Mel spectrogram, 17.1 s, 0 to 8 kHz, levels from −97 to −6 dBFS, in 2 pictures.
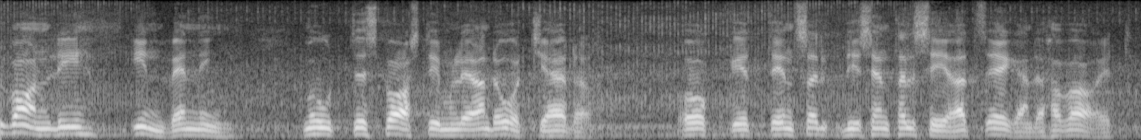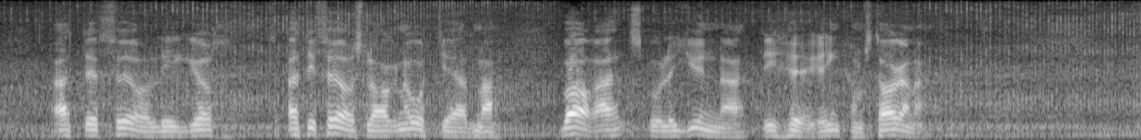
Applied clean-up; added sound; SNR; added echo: none; Motorcycle / Engine; 17 dB; none.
